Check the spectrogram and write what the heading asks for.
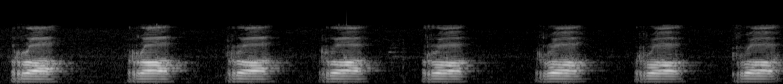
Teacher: যেমন ধাক্কা খায় না, বাড়ি খায়, কম্পন হয়, বা অনেক সময় বাঁশি বাজাইলে দেখবেন যে আমাদের ওই যে রেফারি যে বাঁশিগুলা দেয় খেলার মধ্যে বা খেলাধুলার মধ্যে, ওই বাঁশি বাজাইলে যেমন বলটা যেমন বাড়ি খায় না, ওরকম বাড়ি খাবে। এটা আমাদের জিহ্বার উল্টা পিঠ, উপরের তালুর সঙ্গে লাগবে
